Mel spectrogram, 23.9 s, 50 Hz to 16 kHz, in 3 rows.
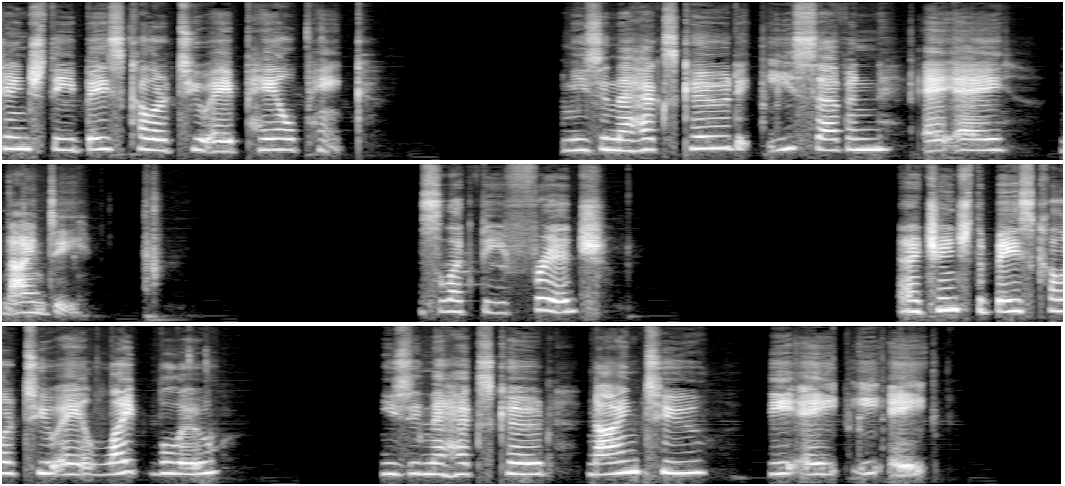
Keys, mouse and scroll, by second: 0.9 click, 5.7 e, 6.1 KP_7, 6.9 a, 7.9 KP_9, 8.1 d, 10.2 click, 12.7-14.3 middle drag, 14.3 Return, 17.3 click, 20.2-22.3 typing.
